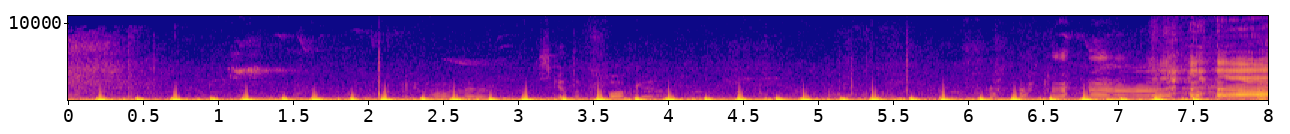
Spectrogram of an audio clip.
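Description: A steady, fast, heartbeat-like low thumping in the soundtrack, about four thumps a second, with faint snatches of voice; a voice comes in near the end.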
